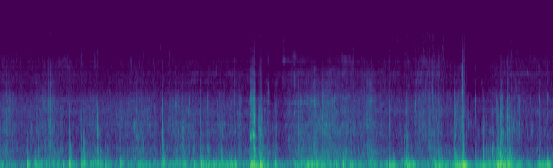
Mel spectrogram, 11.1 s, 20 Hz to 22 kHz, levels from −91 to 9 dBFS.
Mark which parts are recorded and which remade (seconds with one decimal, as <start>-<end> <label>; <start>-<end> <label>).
0.0-4.6 recorded; 4.6-7.7 remade; 7.7-11.1 recorded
